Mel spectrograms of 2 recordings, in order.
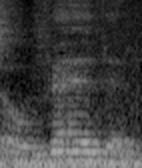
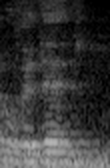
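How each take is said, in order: First: The stress is on the middle syllable. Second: The stress is on the last syllable. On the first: The speaker calls it right. "it's overdet" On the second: The speaker calls it wrong. "So the word is not overdet"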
